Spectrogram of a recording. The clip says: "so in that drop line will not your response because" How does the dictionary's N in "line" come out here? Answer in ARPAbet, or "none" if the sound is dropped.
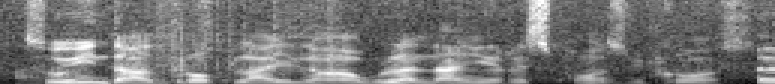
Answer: L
